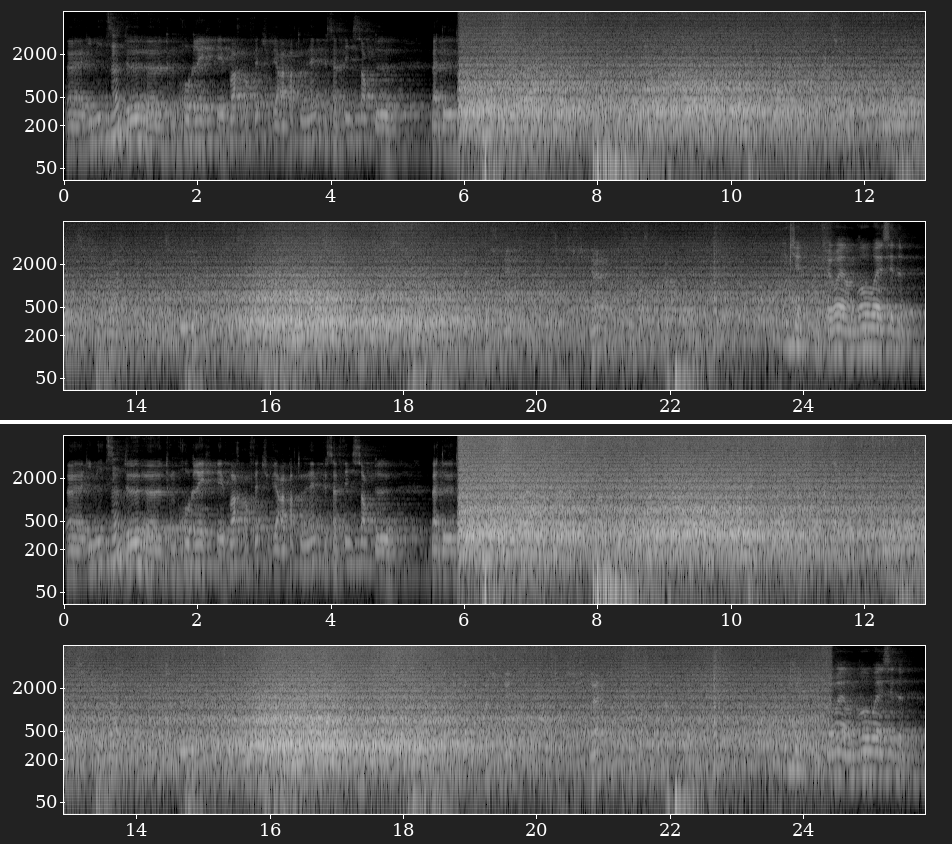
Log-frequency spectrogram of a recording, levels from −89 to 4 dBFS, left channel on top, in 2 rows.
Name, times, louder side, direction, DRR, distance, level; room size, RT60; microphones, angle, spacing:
voice 1, 0.0-4.9 5.5-22.6, right 1 dB, 30° right, 3 dB, 1.8 m, -39 dB
sound 1, 5.9-24.4, right 4 dB, 50° right, 0.7 m, -29 dB
voice 2, 23.7-25.5, left 2 dB, 50° left, 3 dB, 1.8 m, -34 dB
21.5 x 17.0 x 7.1 m, 2.4 s
head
